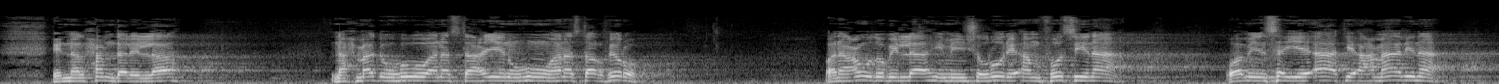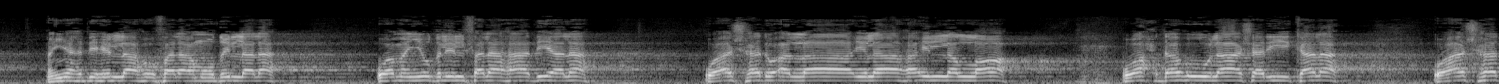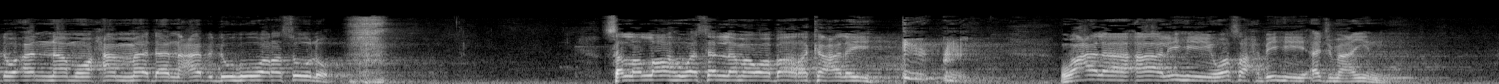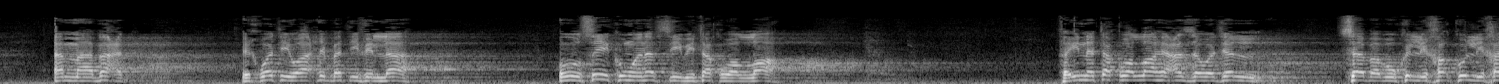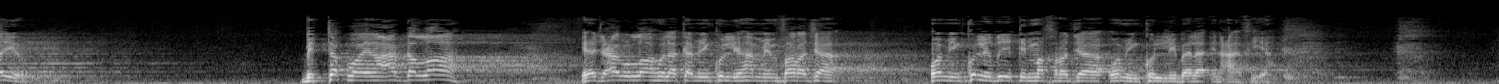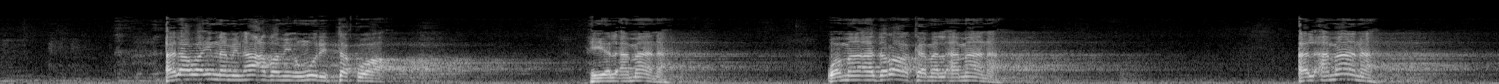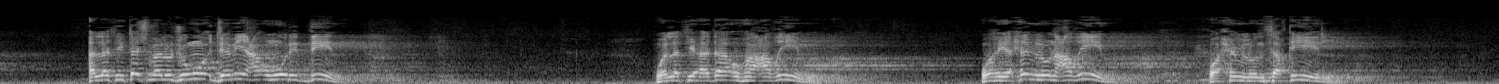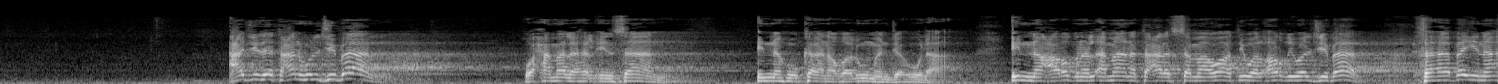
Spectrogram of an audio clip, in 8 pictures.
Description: خطبة الأمانة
